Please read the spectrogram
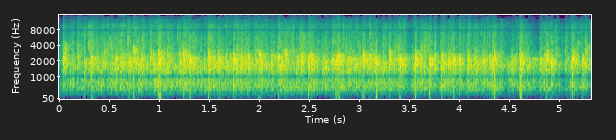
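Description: Audience applauding: many hands clapping at once in a dense, steady patter, with a few close, sharp single claps standing out.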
